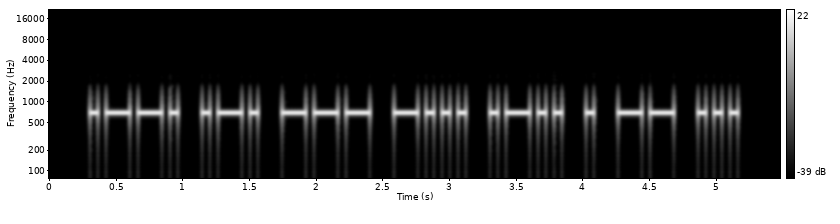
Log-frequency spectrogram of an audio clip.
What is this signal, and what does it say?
Morse code, heard as a keyed tone, about 20 wpm, 700 Hz. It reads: PROBLEMS
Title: ES:S Suffix - Top 100 Words with Base Words 20wpm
